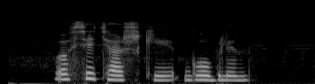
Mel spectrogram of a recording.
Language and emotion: Russian, neutral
